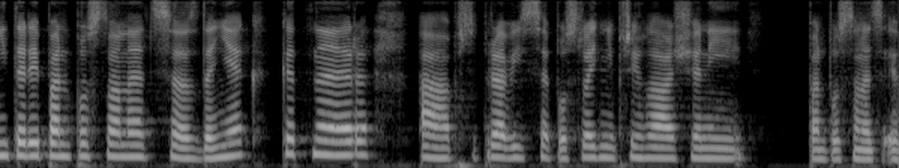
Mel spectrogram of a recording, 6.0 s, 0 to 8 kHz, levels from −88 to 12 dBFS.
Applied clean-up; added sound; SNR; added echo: neural mask model DeepFilterNet 3.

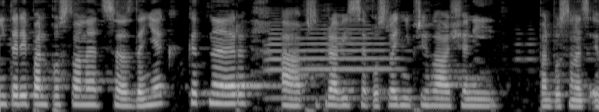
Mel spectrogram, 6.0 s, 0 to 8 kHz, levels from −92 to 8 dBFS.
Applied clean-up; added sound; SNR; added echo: classical method Wiener filter.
